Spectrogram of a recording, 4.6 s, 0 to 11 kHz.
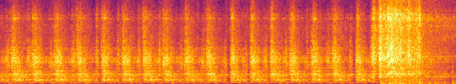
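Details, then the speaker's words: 1968 Jaguar E-type Series 1 convertible, sitting about two years: steady cranking with occasional attempts to catch but no firing takes hold; has spark, wants to start, believed flooded. "well have spark it wants to start it was flooded all right this might be an easier issue than I thought"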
